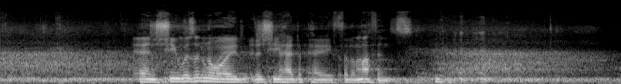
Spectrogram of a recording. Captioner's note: laughter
